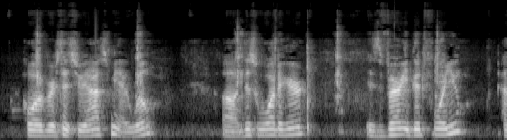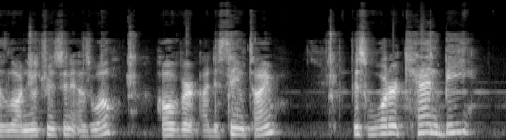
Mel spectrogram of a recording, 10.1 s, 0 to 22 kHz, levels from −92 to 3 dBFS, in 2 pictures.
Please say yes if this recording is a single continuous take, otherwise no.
yes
